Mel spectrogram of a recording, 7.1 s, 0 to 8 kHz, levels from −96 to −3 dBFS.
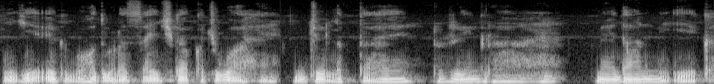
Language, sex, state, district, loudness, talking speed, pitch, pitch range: Hindi, male, Bihar, Gopalganj, -19 LUFS, 110 wpm, 95 Hz, 90-105 Hz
